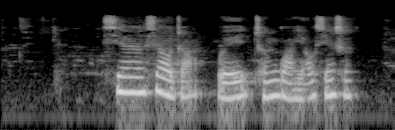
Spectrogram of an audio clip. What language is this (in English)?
Chinese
